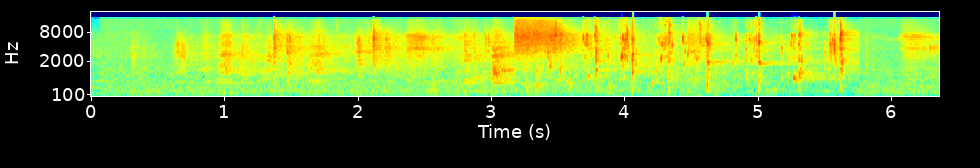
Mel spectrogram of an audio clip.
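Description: English bulldog panting with its mouth open, among scattered short clicks and knocks.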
